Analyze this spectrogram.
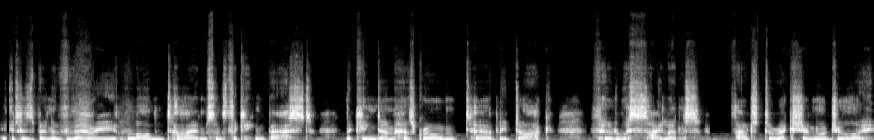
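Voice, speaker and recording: Put-on character voice from a man, medium in pitch, at a fairly slow pace. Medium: game stream. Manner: courtly, theatrical.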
